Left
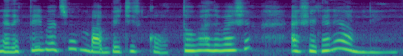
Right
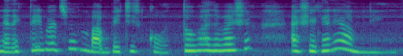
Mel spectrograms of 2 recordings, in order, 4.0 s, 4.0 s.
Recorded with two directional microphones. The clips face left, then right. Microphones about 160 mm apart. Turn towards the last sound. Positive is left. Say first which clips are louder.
# left 4 dB
turn(degrees=25)  # may be behind; listen again after turning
